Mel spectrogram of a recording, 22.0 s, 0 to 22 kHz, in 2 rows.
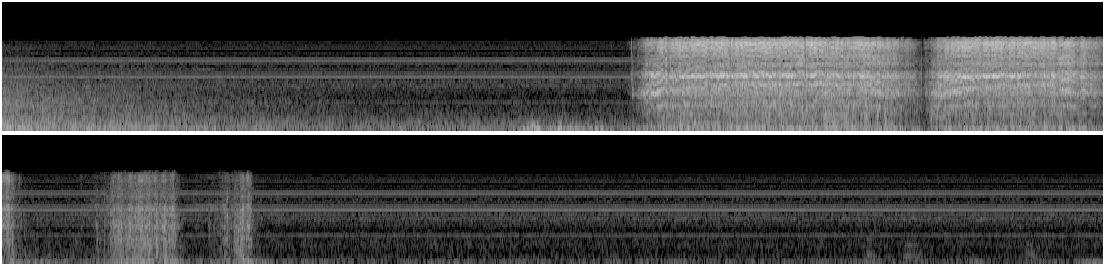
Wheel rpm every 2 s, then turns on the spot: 0, 0, 0, 130, 130, 90, 20, 0, 0, 0, 0.
12-14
